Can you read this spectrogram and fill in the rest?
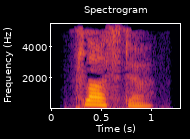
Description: {‘plæstər}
